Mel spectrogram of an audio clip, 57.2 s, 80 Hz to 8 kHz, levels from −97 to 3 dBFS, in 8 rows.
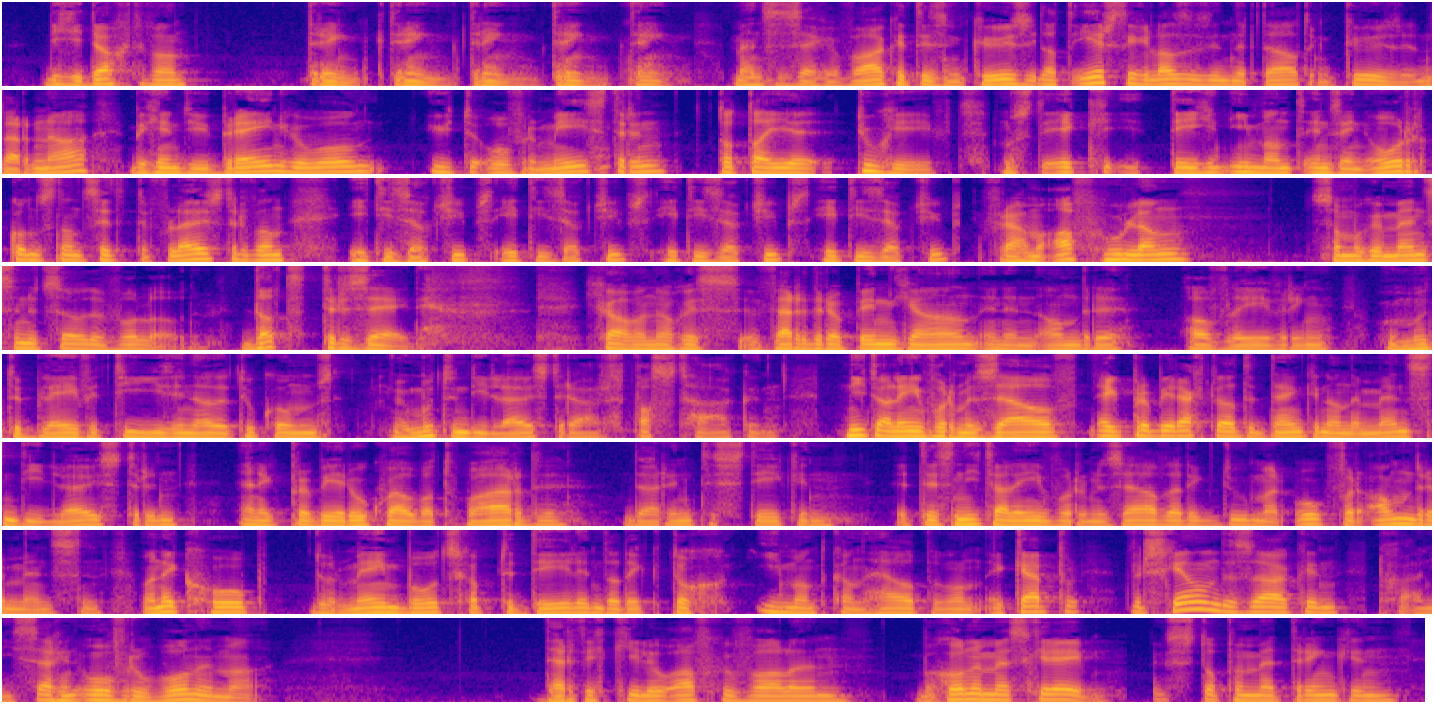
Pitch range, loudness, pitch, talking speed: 110-130 Hz, -19 LUFS, 120 Hz, 180 wpm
